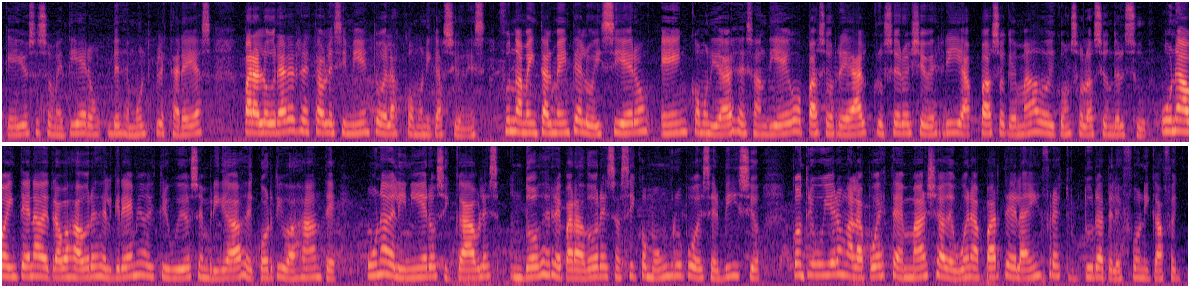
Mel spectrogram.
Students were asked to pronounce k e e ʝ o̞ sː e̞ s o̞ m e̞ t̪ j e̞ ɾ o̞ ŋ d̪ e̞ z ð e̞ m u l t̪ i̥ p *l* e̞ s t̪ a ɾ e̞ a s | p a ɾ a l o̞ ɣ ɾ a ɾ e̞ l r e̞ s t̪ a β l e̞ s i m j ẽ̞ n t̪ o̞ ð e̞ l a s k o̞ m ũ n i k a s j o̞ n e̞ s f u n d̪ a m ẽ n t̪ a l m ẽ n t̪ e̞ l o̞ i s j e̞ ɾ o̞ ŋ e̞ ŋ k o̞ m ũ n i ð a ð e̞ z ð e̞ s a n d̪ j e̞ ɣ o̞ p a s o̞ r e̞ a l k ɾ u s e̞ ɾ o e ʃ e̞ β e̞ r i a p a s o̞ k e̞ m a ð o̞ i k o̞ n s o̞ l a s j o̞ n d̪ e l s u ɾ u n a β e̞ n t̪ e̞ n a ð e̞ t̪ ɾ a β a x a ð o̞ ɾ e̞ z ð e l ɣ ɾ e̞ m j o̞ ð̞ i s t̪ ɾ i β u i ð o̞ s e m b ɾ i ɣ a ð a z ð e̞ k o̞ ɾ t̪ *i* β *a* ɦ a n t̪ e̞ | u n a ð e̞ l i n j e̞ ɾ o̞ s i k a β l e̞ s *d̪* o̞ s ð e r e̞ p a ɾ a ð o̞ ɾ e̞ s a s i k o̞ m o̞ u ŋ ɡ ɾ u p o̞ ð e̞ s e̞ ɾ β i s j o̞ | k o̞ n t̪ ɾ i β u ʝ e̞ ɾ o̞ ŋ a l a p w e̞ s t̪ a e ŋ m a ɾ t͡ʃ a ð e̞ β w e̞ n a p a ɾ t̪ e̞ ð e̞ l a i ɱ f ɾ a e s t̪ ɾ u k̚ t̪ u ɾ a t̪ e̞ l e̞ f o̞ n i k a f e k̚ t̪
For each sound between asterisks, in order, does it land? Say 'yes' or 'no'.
yes, yes, yes, yes

